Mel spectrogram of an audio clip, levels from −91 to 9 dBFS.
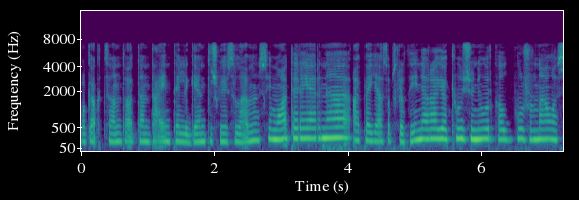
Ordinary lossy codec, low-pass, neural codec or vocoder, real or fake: MP3, 96 kbps; 7.2 kHz; codec, 16 kHz, 16 kbps, FreqCodec, smaller model; fake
